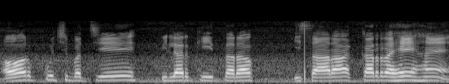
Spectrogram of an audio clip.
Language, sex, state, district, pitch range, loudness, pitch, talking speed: Hindi, male, Madhya Pradesh, Katni, 175-185 Hz, -14 LUFS, 180 Hz, 135 wpm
